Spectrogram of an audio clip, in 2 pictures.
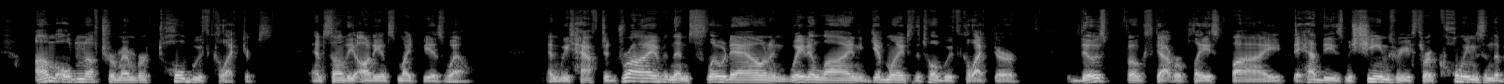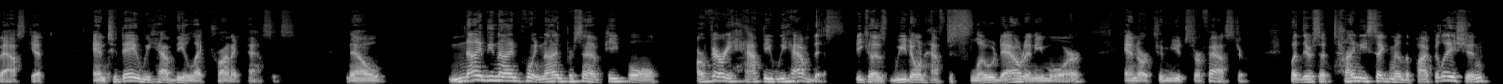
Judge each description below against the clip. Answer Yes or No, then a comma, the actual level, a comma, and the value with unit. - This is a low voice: Yes, low, 110 Hz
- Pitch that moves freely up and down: Yes, wide, 6.5 semitones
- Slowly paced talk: No, average, 185 wpm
